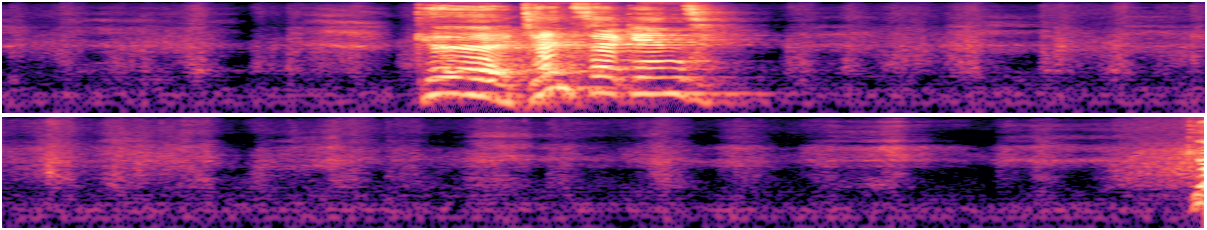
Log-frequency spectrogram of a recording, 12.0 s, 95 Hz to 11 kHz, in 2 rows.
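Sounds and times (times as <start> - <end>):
light breathing: 0.0 - 2.0, 3.9 - 12.0
soft scuffs on artificial turf: 0.0 - 10.5, 11.2 - 12.0.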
